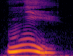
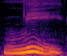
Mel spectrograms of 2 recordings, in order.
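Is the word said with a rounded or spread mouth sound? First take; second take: rounded; spread. First: It is said with jaw forward and rounded lips. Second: It is said without jaw forward or rounded lips. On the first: The speaker calls it right. "Jaw slightly forward, tip of the tongue behind the bottom teeth, lips rounded and protruded" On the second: The speaker calls it wrong. "you need to work more on shifting the position of your jaw, tongue, and lips"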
